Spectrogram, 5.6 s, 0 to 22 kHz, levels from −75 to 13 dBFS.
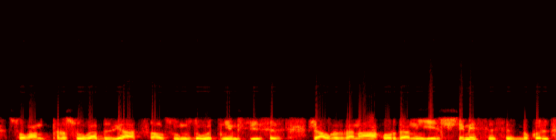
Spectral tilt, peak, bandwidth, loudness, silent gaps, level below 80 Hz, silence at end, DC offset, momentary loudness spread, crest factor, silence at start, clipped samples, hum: -7 dB/octave; -4 dBFS; 5.4 kHz; -17 LUFS; none; -56 dBFS; 0 s; under 0.1%; 4 LU; 12 dB; 0.1 s; under 0.1%; none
